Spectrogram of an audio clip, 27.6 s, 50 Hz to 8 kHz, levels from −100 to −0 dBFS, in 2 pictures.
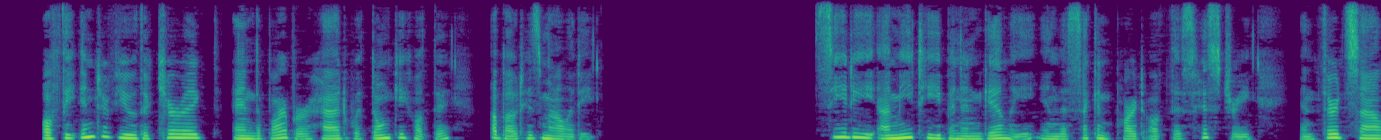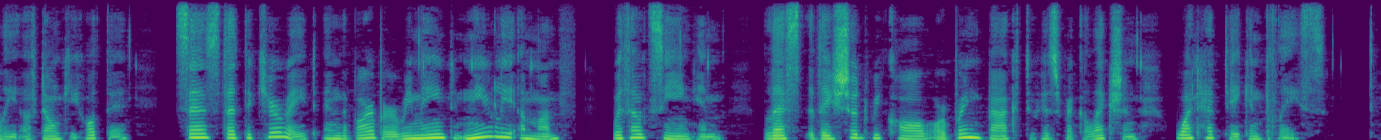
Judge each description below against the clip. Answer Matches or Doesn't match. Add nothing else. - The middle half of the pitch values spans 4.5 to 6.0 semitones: Matches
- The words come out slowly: Matches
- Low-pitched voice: Doesn't match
